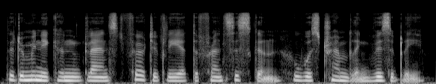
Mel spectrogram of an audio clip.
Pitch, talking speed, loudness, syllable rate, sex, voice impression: 180 Hz, 150 wpm, -16 LUFS, 5.6 syllables/s, female, feminine, adult-like, tensed, powerful, clear, intellectual, calm, reassuring, elegant, slightly sharp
